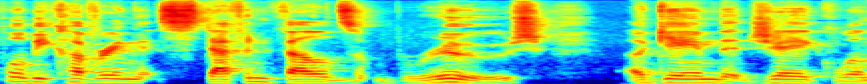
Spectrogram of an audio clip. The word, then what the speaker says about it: Bruges: It may be pronounced Bruges, but it looks like Bruges. Yes, Bruges.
